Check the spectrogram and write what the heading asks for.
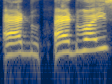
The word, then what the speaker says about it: advice: So advice is a noun pronounced like advice. Think of mice.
